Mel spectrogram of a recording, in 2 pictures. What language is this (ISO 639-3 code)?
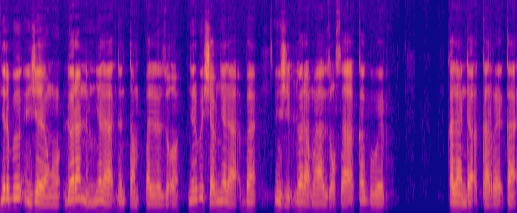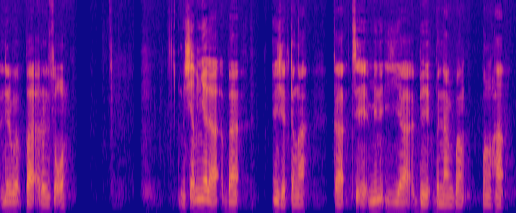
dag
